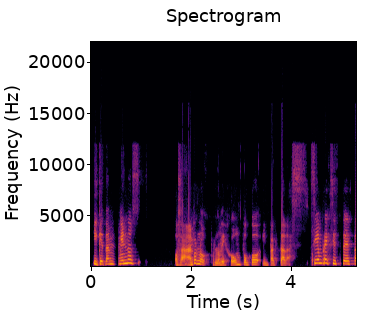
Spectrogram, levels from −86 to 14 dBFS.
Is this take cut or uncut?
cut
